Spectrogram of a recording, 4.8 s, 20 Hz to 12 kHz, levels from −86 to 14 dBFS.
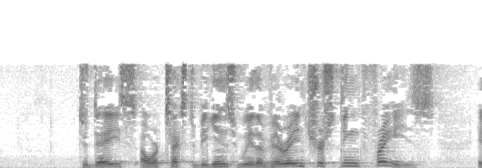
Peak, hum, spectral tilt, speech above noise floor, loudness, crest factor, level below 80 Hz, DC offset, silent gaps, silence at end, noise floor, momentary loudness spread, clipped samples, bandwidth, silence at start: -12 dBFS; none; -2 dB/octave; 34 dB; -28 LUFS; 18 dB; -68 dBFS; under 0.1%; none; 0 s; -63 dBFS; 7 LU; under 0.1%; 7.8 kHz; 0.8 s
